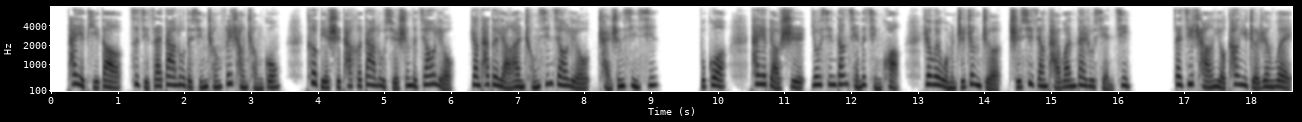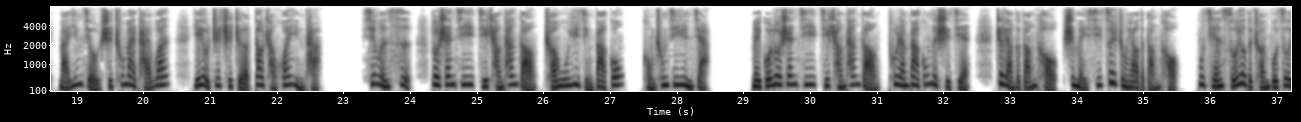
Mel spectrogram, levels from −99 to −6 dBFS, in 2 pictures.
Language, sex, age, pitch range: Chinese, female, 20-39, 200-280 Hz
